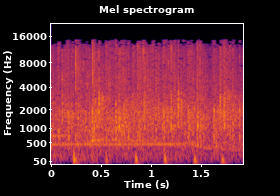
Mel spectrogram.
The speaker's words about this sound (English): We've got two other guests as well here. Brock Stewart, Griffin Jax, you know them well. Round of applause for both of them.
